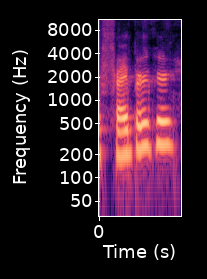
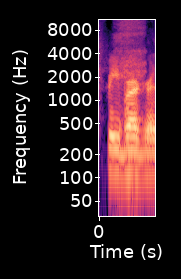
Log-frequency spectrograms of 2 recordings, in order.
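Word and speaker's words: Freiberger: yeah fred free burger fried burger i think it's pronounced free burger you're probably right but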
